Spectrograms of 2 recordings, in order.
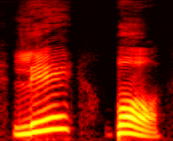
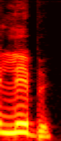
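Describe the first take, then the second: First: Slow, each letter held apart; broken into letters. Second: Said in the usual way. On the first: Shown as a demonstration. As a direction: show how to break the word up. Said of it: "अब तोड़ना कैसे ये देखिए". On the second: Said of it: "ये दो ही अक्षर पढ़िए".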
